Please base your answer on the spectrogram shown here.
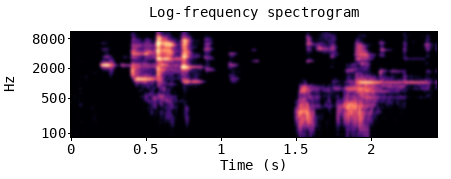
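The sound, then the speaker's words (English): A mobile phone going off, two short bursts of bright electronic tones separated by a brief silence, fairly quiet, with no voices. “my wife's phone is buzzing right now”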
